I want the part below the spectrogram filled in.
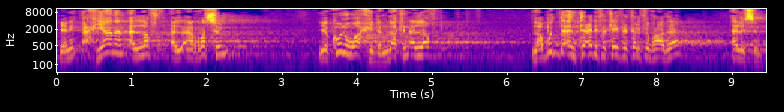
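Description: A man's voice: sits high, animated. Man teaching in an echoey hall. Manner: recites verse slowly, then explains at an easy pace. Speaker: teacher of hadith sciences. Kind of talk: lecture explaining a classical didactic poem.

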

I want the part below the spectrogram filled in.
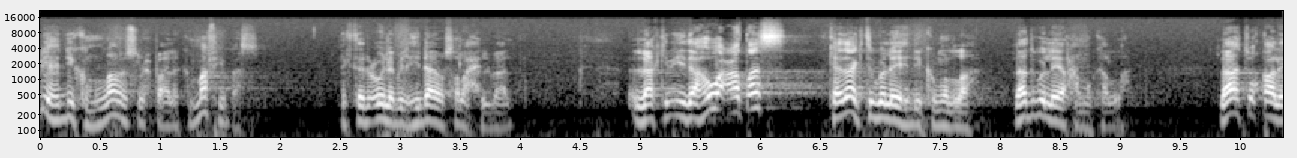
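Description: A man teaching a religious class, explaining a text in a lively way and repeating his key points. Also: on the high side, slightly rough, long reverb tail.

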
